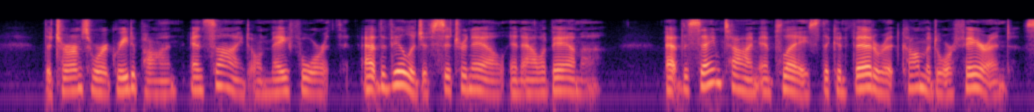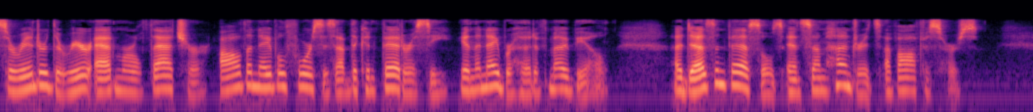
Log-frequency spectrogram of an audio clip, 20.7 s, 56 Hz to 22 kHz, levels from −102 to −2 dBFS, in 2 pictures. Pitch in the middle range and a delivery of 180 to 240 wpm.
No: medium, 175 Hz; average, 150 wpm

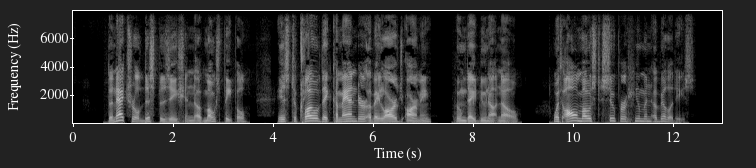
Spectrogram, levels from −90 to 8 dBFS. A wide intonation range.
Yes: wide, 7.1 semitones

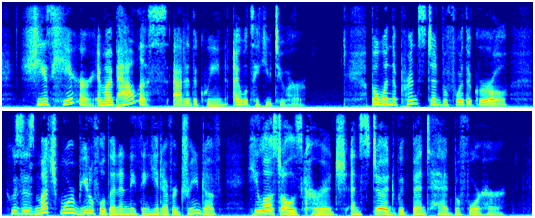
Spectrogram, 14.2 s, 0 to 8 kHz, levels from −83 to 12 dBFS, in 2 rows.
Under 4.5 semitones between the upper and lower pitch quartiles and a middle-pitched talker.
No: average, 5.1 semitones; medium, 175 Hz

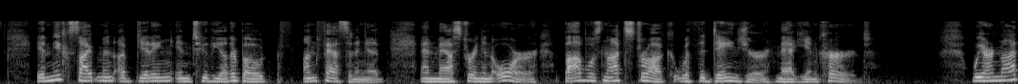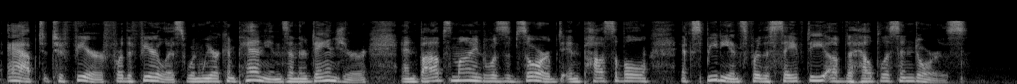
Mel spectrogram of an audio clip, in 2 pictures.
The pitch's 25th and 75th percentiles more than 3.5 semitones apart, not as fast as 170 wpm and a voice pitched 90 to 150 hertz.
Yes: average, 4.2 semitones; average, 160 wpm; medium, 140 Hz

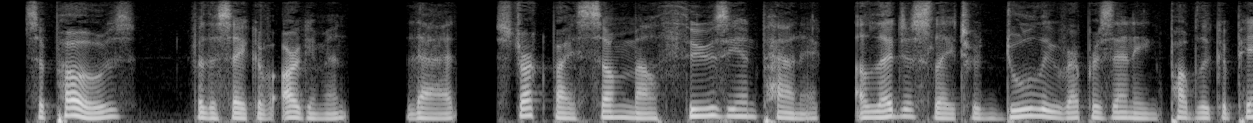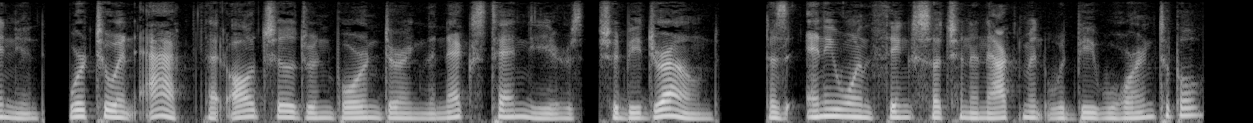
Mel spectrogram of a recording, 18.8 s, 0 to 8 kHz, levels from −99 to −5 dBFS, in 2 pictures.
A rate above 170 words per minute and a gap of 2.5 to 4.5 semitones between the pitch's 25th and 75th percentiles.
No: average, 145 wpm; average, 3.7 semitones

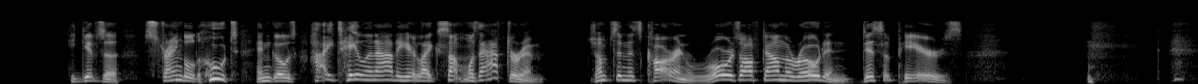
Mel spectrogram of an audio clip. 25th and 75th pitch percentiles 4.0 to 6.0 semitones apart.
Yes: average, 5.1 semitones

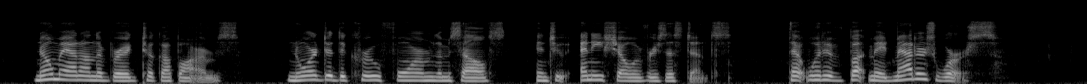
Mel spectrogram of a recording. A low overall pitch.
No: medium, 185 Hz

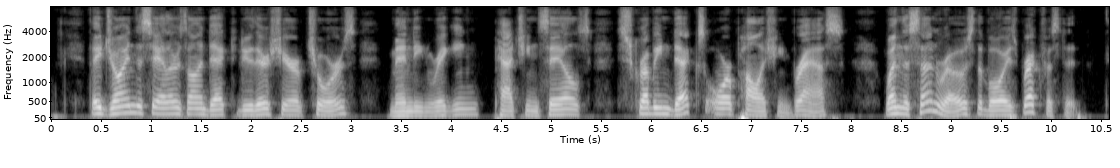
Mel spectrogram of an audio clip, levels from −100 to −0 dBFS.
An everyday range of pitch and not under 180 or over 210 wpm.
No: average, 4.6 semitones; average, 160 wpm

